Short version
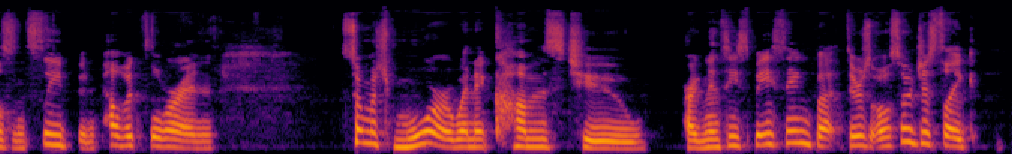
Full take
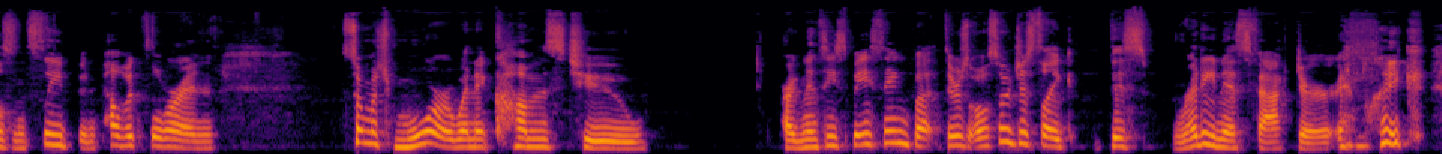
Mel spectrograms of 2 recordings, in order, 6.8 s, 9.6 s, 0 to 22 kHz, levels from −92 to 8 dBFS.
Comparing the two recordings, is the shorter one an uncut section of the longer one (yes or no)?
no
